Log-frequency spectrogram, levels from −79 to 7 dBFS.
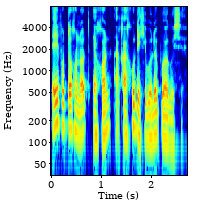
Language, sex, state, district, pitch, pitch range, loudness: Assamese, male, Assam, Kamrup Metropolitan, 130 Hz, 120-155 Hz, -19 LUFS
